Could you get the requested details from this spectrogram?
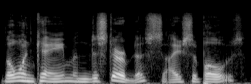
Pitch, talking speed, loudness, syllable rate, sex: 135 Hz, 190 wpm, -17 LUFS, 5.6 syllables/s, male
